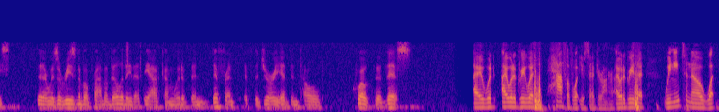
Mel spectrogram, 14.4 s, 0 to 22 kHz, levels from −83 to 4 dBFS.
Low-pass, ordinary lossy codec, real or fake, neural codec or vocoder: 5.4 kHz; MP3, 48 kbps; real; none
